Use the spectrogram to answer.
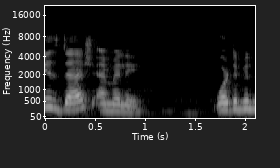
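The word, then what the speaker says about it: MLA: एम एल ए में एम की sound आ रही है।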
